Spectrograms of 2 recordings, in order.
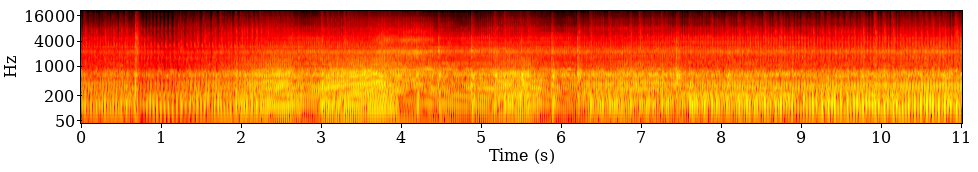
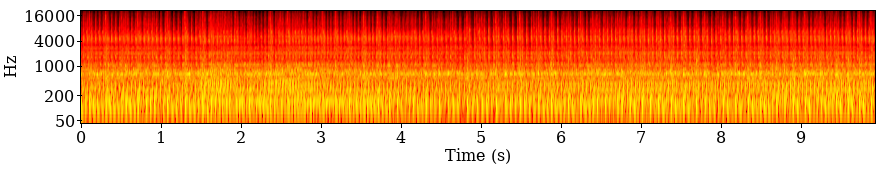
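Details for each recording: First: BSA D7 Bantam two-stroke under restoration, running during carburettor adjustment: uneven running with stumbles and sharp pops as revs rise and fall, misfire and backfire; owner suspects slipped ignition timing. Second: BSA D7 Bantam two-stroke under restoration, after a fine tweak: busy, even idle holding steady with no misses, running smoother than before.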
